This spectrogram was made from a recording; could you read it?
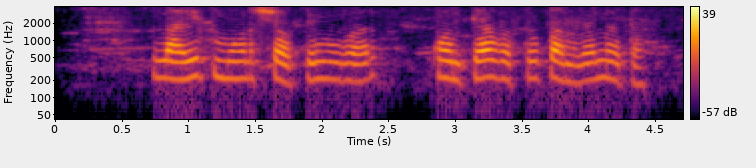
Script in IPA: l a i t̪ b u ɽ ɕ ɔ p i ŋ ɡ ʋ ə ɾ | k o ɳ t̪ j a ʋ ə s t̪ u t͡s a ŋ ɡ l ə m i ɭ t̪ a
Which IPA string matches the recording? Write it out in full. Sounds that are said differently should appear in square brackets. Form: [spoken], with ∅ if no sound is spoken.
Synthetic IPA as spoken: l a i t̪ [m] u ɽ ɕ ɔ p i ŋ ɡ ʋ ə ɾ | k o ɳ t̪ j a ʋ ə s t̪ u t͡s a ŋ ɡ l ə m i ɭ t̪ a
